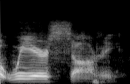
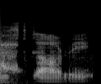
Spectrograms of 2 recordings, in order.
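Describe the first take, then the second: First: Slow, drawn-out mock corporate sorry; mock corporate apology. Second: Breathy mock corporate apology, much softer and lower; a hammed-up insincere sorry. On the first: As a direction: say it slowly like a company apologising.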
